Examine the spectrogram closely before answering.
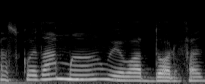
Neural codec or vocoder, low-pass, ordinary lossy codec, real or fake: none; none; none; real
